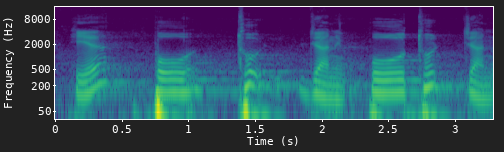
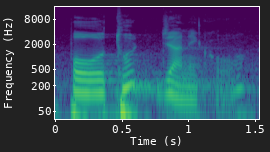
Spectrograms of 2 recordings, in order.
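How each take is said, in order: First: "potujjaniku" slow and loud, heavy emphasis; overdone aspirate. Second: "potujjaniku" slower, light breathy emphasis; gentle aspirate. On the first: Teacher shows an exaggerated potujjaniku. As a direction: stress "potujjaniku" too hard. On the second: Teacher models the right potujjaniku. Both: Shown as a demonstration. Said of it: "not potujjaniku".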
